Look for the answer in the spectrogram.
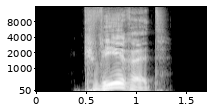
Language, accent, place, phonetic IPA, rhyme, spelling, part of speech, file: German, Germany, Berlin, [ˈkveːʁət], -eːʁət, queret, verb, De-queret.ogg
- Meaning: second-person plural subjunctive I of queren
